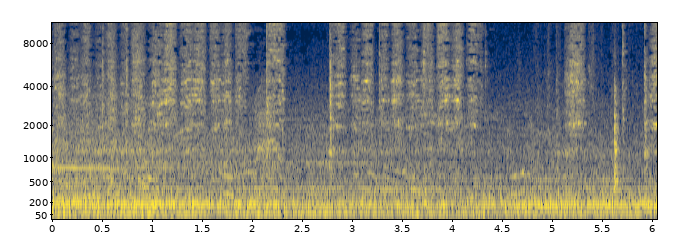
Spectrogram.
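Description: Metal spatula scraping across a flat round crepe griddle in runs of quick rasping strokes, pausing briefly about two seconds in, with a few short scrapes near the end. A steady low hum runs underneath.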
